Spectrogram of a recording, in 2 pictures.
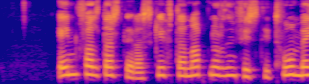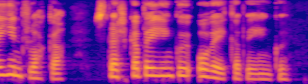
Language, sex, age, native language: Icelandic, female, 40-49, Icelandic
